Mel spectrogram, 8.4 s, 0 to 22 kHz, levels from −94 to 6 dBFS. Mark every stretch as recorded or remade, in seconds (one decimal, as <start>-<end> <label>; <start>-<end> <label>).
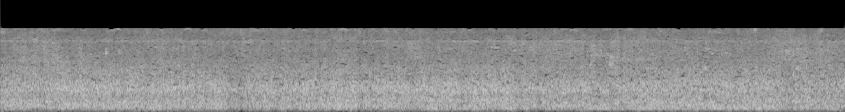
0.0-8.5 remade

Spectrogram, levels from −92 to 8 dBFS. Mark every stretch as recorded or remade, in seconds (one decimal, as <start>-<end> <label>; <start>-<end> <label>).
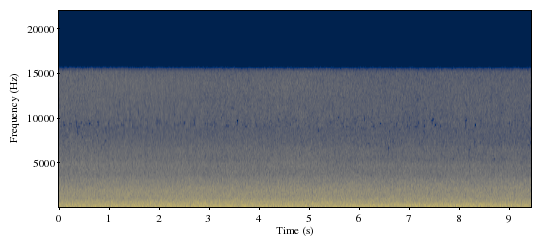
0.0-0.8 recorded; 0.8-2.8 remade; 2.8-9.4 recorded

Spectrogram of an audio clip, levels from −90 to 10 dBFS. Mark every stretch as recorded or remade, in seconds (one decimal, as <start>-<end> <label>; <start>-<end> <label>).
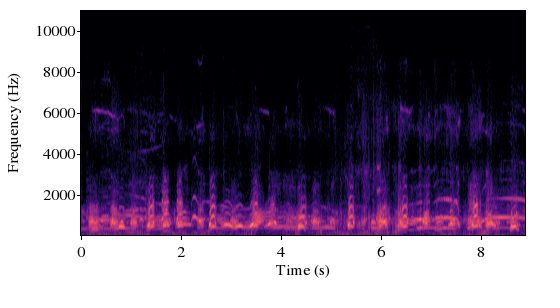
0.0-6.2 recorded; 6.2-8.0 remade; 8.0-8.9 recorded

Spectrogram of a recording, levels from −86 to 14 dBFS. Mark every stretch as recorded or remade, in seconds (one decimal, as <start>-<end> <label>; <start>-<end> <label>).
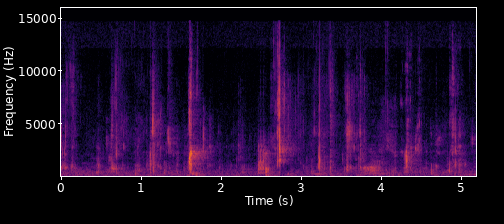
0.0-5.2 recorded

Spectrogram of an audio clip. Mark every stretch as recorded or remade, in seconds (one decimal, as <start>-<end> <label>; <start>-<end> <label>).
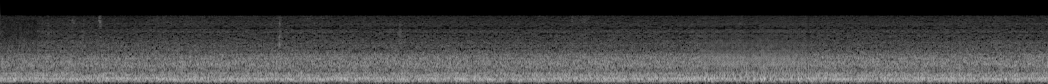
0.0-7.0 recorded; 7.0-8.1 remade; 8.1-10.5 recorded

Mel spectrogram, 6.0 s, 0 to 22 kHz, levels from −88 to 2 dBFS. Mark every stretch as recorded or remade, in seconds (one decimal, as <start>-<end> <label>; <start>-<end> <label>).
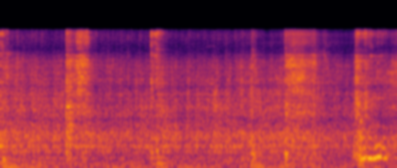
0.0-3.6 recorded; 3.6-6.0 remade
